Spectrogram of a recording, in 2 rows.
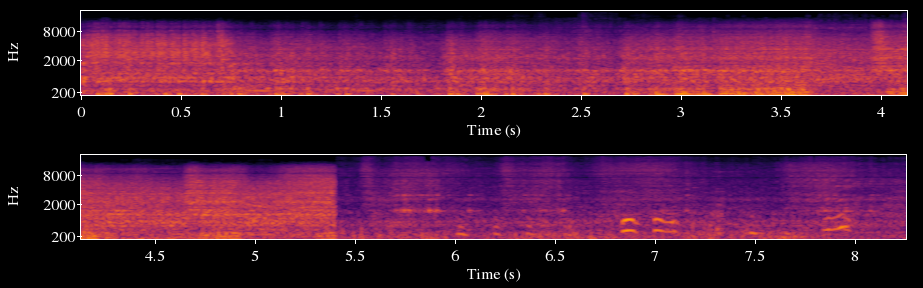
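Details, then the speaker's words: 1977 Mercury Grand Marquis parked 10+ years, spark fixed and fuel poured down the carburetor, runs ragged and uneven with an irregular beat, then sags after about five seconds and won't hold idle; owner wonders whether the fuel pump is pumping. "so luckily I figure out the spark issue now can a guy get it to run for more than five seconds"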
